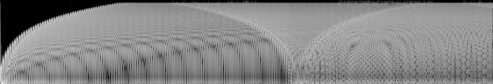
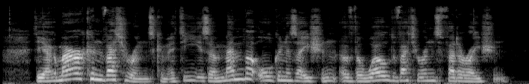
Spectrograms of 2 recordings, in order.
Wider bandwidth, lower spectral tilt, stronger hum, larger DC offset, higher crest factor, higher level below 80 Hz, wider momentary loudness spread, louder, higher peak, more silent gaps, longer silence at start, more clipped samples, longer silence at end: first, over 20 kHz vs 16.5 kHz; second, 1 dB/octave vs -5.5 dB/octave; neither; neither; second, 6 dB vs 18 dB; first, -30 dBFS vs -54 dBFS; second, 3 LU vs 12 LU; first, -4 LUFS vs -19 LUFS; about the same, 0 dBFS vs -2 dBFS; neither; about the same, 0 s vs 0.05 s; first, 0.4% vs under 0.1%; second, 0 s vs 0.25 s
